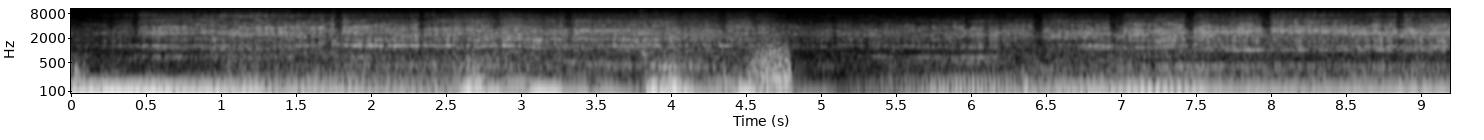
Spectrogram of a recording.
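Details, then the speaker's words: Honda Prelude with freshly rebuilt F20B (86mm bore, K20A Type R pistons), just started on first run: steady high whine over the idle, which is the power steering pump, not the engine; no smoke. "That's my power steering pump. Don't worry about that."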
